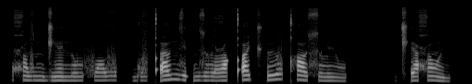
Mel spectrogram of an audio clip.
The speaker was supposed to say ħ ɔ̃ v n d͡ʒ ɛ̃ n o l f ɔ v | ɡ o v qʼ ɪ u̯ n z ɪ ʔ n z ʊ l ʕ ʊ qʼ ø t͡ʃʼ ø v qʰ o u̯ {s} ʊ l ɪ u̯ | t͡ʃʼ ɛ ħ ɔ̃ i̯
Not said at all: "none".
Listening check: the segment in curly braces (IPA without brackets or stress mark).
s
